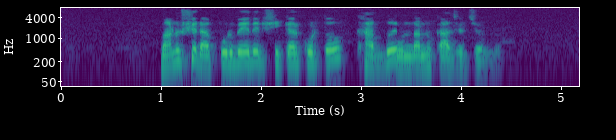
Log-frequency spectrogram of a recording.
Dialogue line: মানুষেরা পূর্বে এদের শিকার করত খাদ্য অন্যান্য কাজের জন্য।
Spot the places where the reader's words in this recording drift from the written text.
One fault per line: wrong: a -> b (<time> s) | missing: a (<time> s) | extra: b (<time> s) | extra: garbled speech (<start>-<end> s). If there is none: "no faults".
no faults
